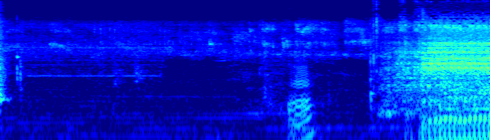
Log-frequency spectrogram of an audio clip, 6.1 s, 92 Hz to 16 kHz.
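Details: Honda BeAT eSP scooter that would not start with fault code blink 52 (CKP sensor): quiet, then cranks, catches and settles into a steady even idle; normal start and idle.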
